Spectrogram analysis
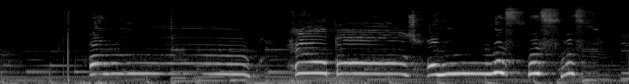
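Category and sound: animal, dogs howling and whimpering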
